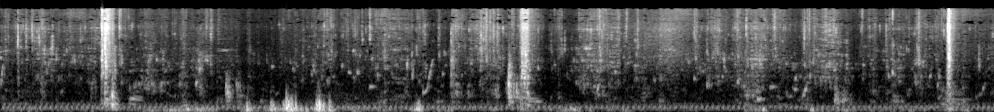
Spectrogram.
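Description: Wet fish slap and knock against each other in a plastic box as hands sort them.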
